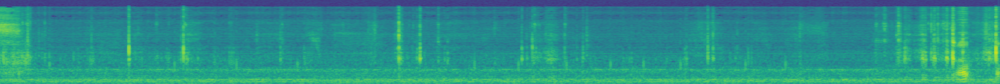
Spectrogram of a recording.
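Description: Scattered light clicks of fingertip typing on a tablet's on-screen touch keyboard, over a steady low hum.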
